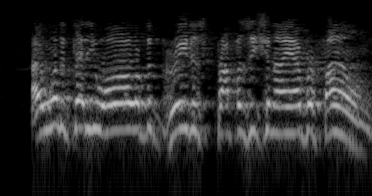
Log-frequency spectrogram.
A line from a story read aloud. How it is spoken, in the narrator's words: cried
